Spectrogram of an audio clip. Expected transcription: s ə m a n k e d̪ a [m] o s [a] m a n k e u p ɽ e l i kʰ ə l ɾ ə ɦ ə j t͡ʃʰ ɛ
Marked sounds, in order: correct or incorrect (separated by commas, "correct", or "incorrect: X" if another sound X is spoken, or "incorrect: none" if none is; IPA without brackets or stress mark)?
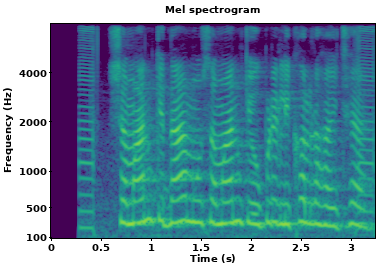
correct, incorrect: ə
